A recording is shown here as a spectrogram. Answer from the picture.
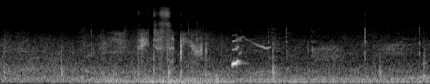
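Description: Store ambience of indistinct background voices and rustling handling noise from a handheld camera, with scattered small clicks. A brief high sliding squeak, rising and then falling, comes a little past halfway.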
